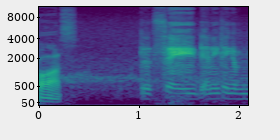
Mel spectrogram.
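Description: A woman answers through a radio.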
